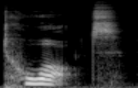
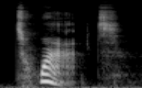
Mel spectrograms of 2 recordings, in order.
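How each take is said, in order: First: Twat with an O sound, rhymes with hot; imitating Canadian twat. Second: Twat with a clear A, rhymes with cat; British twat with the A; twat said right. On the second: Shown as a demonstration. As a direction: say twat as /twæt/, flat A. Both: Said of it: "Canadians pronounce it".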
